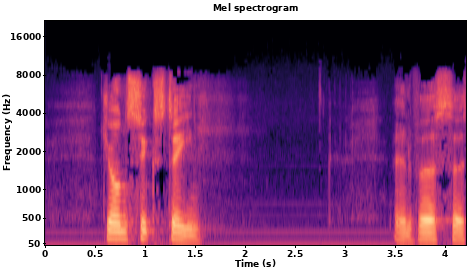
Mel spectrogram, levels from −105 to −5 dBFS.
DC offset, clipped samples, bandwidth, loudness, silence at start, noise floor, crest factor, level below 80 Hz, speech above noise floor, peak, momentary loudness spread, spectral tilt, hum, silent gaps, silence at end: under 0.1%; under 0.1%; 9.4 kHz; -22 LUFS; 0.6 s; -55 dBFS; 22 dB; -56 dBFS; 33 dB; -4 dBFS; 12 LU; -3.5 dB/octave; none; none; 0 s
